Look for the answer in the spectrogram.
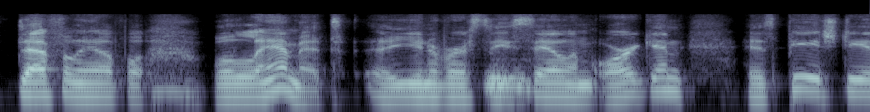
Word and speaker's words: Willamette: Did I pronounce that correctly? Willamette? – Willamette University. – Willamette. Ooh, I was not going that direction. – Willamette. Oh, they have a saying. Yeah. It's Willamette, damn it.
